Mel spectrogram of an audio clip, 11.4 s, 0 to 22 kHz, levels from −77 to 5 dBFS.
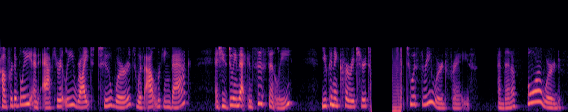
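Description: A speech recording carried over G.711 mu-law telephone coding, which band-limits it to below 4 kHz. It has two bursts of packet loss with pitch repetition, at 5.28 to 5.30 s and 9.18 to 9.22 s. The receiver bridges each gap by looping the last pitch period, giving a briefly held, buzzy tone. The first gap is 20 ms, which fits one lost packet. The second is 40 ms, pointing to two in a row. From 7.39 to 8.03 s a cable is pulled and plugged in. A pop is followed by about 0.59 s of near silence, then roughly 0.17 s of 60 Hz mains buzz as the plug tip makes partial contact, and a second pop when the signal returns.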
